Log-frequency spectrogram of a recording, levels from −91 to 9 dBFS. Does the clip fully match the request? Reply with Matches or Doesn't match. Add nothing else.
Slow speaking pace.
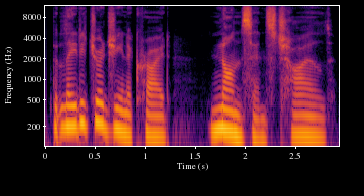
Matches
